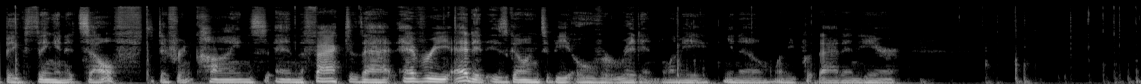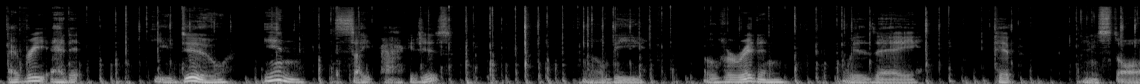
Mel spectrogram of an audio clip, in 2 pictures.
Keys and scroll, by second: 7.6 ctrl+f.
